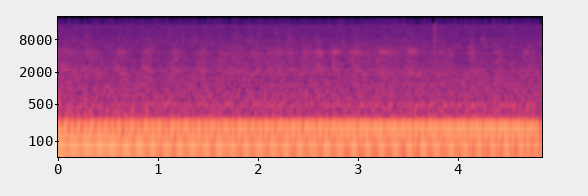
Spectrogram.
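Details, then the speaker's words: 2011 Ford F-150 that kept cranking without starting, now running after checking fuel pump power fuse 27; dash still shows turn-power-off message. Steady, even low rumble, no misses or surges. Normal idle. "Seems like it gave us the same message, but it cranked up. It was not cranking up before. So I think that's a good sign."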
